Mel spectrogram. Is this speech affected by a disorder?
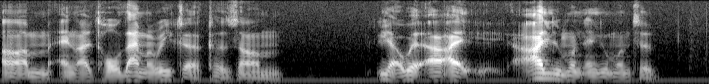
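Yes: partial glossectomy for tongue cancer; stage 3, 40% of right side of tongue removed, tracheotomy, neck lymph node spread, recurrence.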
